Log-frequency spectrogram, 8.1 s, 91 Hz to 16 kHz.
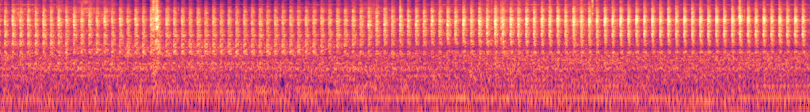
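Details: Renault Scenic 2 with 1.6 K4M engine and automatic gearbox at 202,000 km: a steady knock, about three per second at idle, comes from low in the engine and appears as it warms up. Bottom-end knock, cause unknown.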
